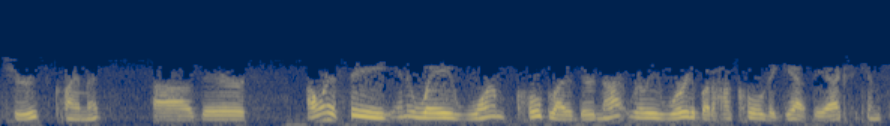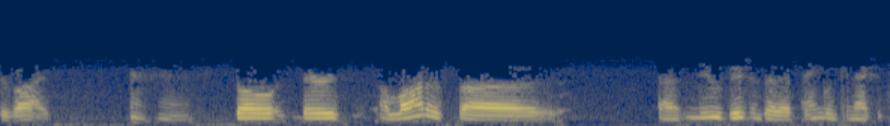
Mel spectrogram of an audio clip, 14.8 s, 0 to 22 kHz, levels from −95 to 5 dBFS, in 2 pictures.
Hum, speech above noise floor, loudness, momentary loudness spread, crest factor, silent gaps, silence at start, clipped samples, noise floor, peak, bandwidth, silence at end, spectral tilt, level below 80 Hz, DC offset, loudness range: none; 39 dB; -24 LUFS; 14 LU; 18 dB; none; 0.1 s; under 0.1%; -62 dBFS; -6 dBFS; 2.8 kHz; 0.2 s; -1.5 dB/octave; -60 dBFS; under 0.1%; 5 LU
